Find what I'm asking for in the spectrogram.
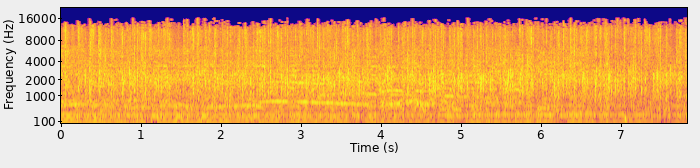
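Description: An audience breaks into a steady round of applause, dense overlapping clapping that holds at an even level for about eight seconds, with a faint low hum underneath and no one speaking.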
